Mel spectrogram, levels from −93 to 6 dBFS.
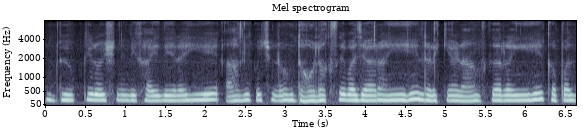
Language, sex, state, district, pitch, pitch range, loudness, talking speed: Hindi, female, Madhya Pradesh, Bhopal, 185 Hz, 180-195 Hz, -14 LUFS, 200 wpm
